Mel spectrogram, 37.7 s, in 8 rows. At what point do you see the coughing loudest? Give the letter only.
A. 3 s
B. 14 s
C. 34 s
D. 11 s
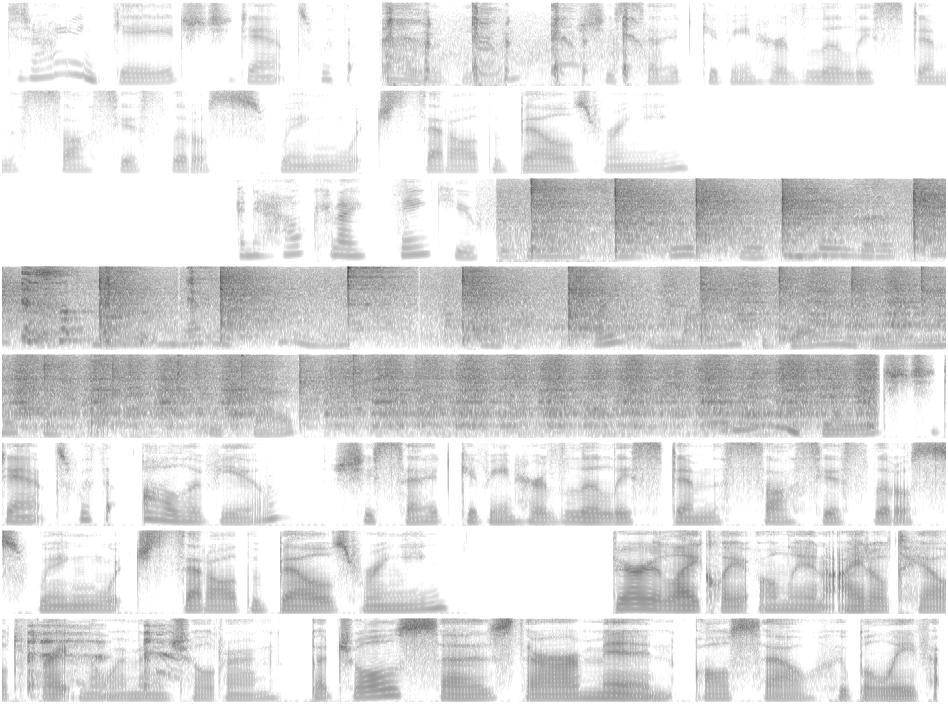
B.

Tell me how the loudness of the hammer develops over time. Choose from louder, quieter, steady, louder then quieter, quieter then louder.
quieter.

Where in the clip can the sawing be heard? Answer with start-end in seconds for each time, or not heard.
16.4-23.3.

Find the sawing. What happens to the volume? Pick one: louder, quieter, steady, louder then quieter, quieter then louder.
louder.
